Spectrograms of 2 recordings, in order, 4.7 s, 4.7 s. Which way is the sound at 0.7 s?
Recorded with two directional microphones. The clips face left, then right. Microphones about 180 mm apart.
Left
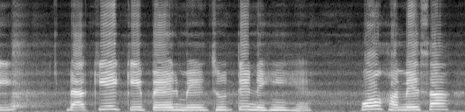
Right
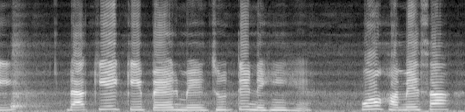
25° left (ahead or behind).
